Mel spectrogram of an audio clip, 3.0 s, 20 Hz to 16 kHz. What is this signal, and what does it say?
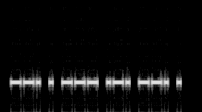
Morse code, heard as a keyed tone, about 25 wpm, 1000 Hz. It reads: GEORGE
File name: qotdfiles / 25wpm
